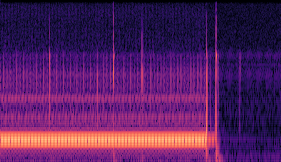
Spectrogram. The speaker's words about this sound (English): ringtone being generated by what is essentially an old-fashioned ringing machine, but the tone frequencies used are the same as in modern ring.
